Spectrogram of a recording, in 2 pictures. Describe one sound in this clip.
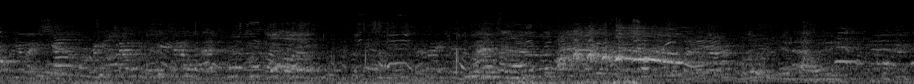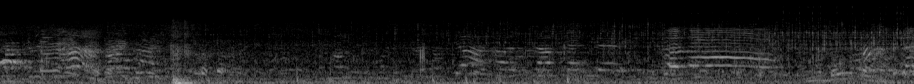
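Men and women chat at a distance outdoors.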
